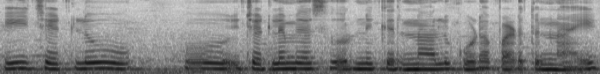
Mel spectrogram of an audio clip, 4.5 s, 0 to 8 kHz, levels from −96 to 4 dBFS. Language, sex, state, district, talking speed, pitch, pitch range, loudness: Telugu, female, Andhra Pradesh, Visakhapatnam, 135 wpm, 225 Hz, 220-235 Hz, -12 LUFS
